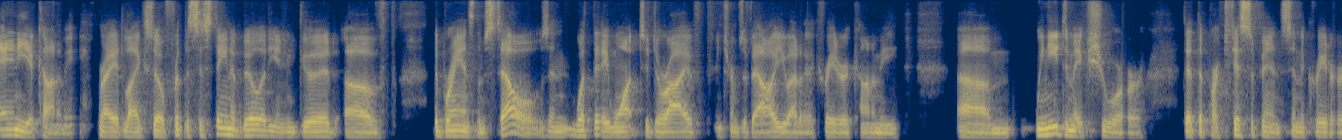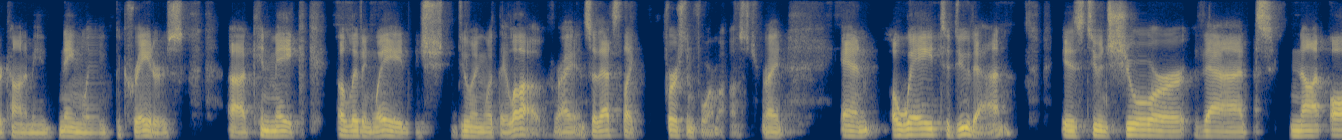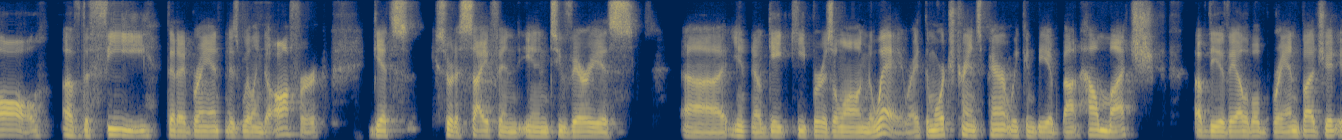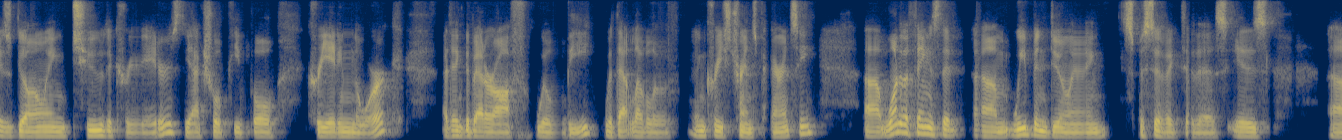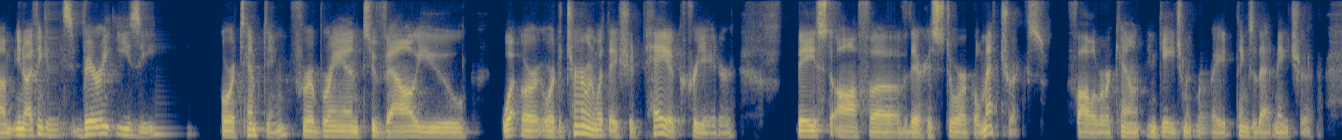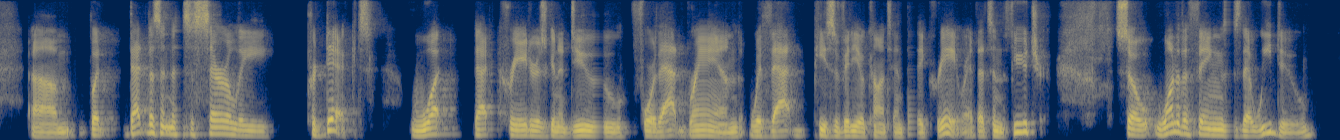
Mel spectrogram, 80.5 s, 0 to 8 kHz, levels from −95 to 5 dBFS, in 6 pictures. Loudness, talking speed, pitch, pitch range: -20 LUFS, 170 wpm, 100 Hz, 90-110 Hz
